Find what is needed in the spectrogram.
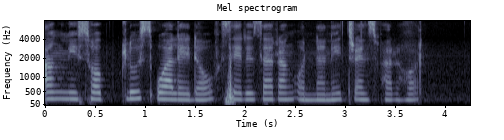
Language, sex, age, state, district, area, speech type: Bodo, female, 18-30, Assam, Kokrajhar, rural, read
